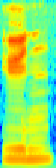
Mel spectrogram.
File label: "yun2", taiwanese Syllables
